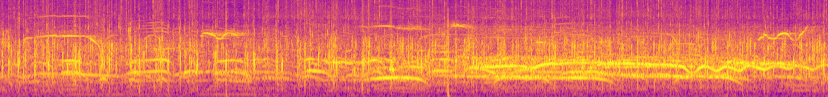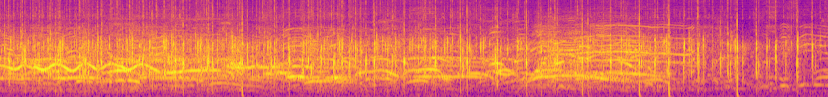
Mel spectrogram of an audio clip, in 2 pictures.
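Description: A crowd of young people shouts and cheers loudly outdoors.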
